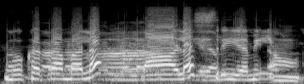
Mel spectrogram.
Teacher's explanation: ఇక్కడ మీరు నాళ అంటున్నారు నాళకి ల కి దీర్ఘం లేదు కదా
